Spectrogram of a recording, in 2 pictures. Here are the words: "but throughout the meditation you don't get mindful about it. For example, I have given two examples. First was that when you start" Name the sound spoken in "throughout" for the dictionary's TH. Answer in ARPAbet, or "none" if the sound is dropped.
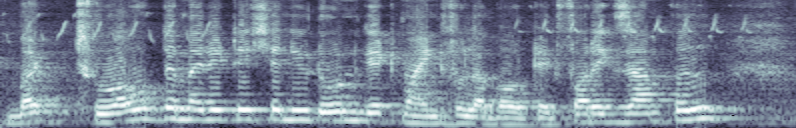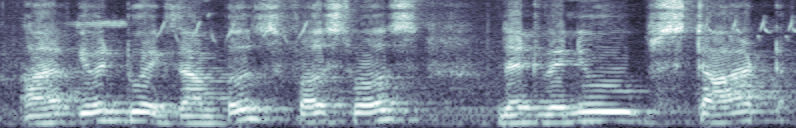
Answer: T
